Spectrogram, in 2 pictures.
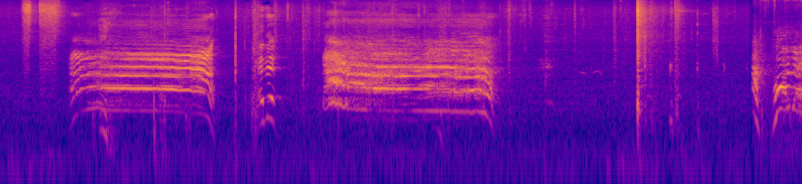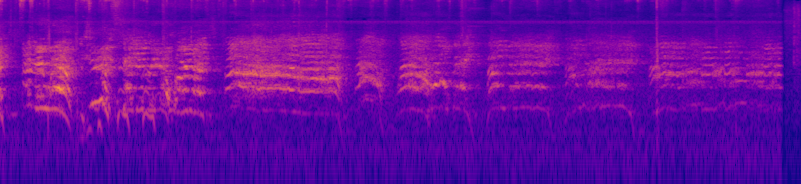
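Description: Men yelling: two long, high-pitched yells in the first five seconds, then a stretch of excited shouting through the rest. A sharp hit sounds just before the first yell and another about six seconds in.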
